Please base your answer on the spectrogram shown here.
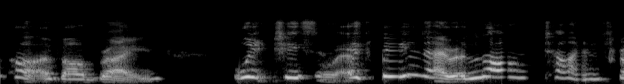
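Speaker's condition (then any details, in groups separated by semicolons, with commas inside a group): Cerebral palsy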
